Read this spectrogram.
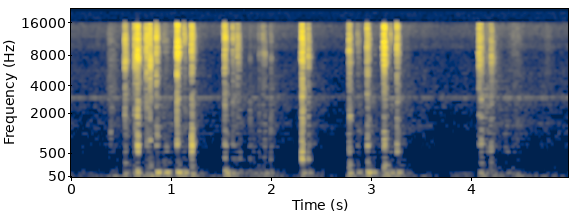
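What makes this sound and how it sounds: Fingertips type continuously with both hands on a plastic laptop keyboard set in a gold metal body. Quiet, quick bursts of soft clicks come in clusters separated by brief pauses, each keystroke a short, dry tap with a low thump and a bright click edge that dies away almost at once.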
